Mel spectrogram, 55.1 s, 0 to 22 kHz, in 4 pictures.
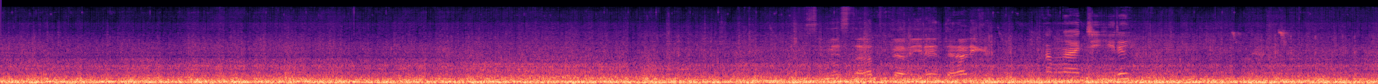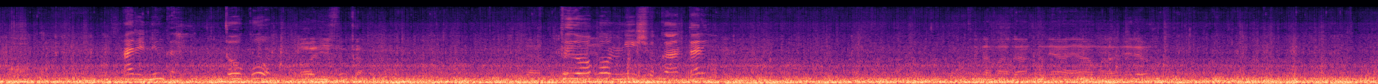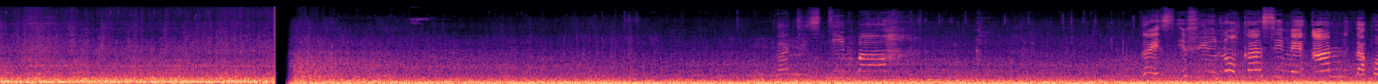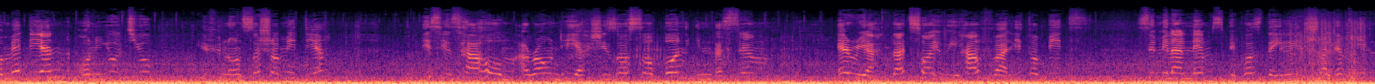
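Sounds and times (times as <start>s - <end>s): car rumbling on dirt road: 0.0s - 55.0s
people talking: 8.0s - 11.4s, 15.0s - 17.5s, 19.0s - 20.9s, 23.5s - 25.3s, 35.3s - 36.6s, 39.0s - 44.6s, 45.6s - 49.0s, 49.7s - 52.1s, 52.8s - 55.0s.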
